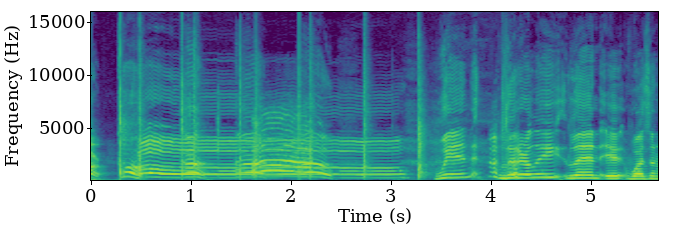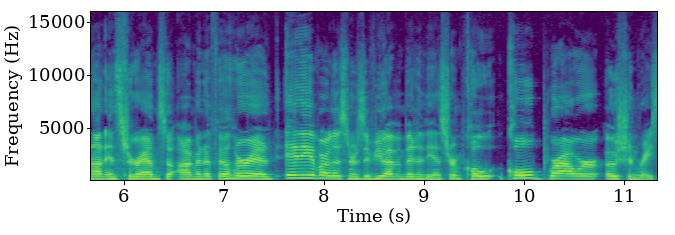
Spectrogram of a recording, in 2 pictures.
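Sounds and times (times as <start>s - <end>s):
slow clap: 0.2s - 3.6s
speech: 3.6s - 11.3s.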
